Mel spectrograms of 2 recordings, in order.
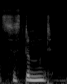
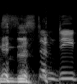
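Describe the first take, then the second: First: The word ends with an 'ed' syllable. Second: The word ends with a separate letter D. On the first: The speaker calls it wrong. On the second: The speaker calls it right.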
